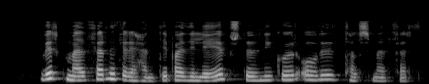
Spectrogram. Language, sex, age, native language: Icelandic, female, 40-49, Icelandic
